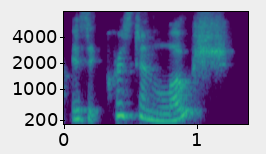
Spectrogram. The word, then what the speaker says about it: Loesch: If I'm getting your last name wrong, is it Kristen Loesch? It's Kristen Loesch.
